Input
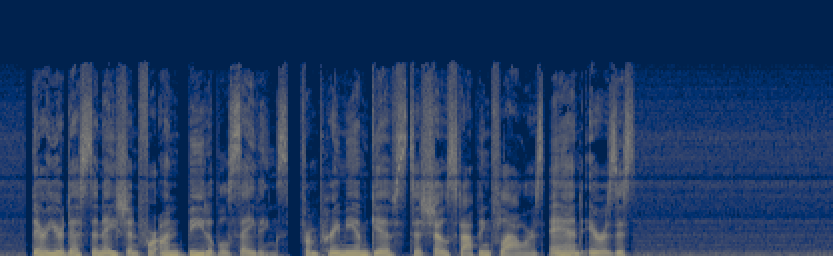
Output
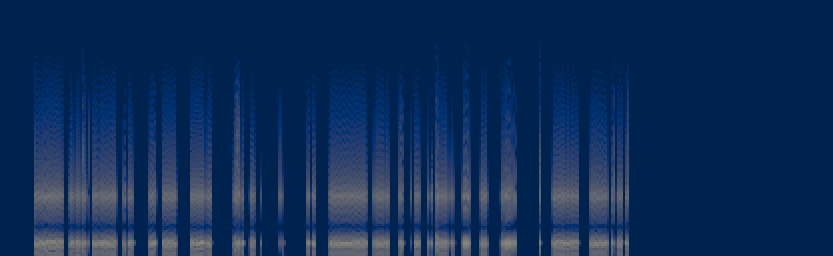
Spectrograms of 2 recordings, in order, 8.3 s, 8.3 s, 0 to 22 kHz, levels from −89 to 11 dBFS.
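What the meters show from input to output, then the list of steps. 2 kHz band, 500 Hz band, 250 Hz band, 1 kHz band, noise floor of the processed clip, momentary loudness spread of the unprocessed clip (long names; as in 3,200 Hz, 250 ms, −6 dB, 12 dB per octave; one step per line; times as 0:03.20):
−15.0 dB, −21.0 dB, −25.5 dB, −2.0 dB, below −85 dBFS, 6 LU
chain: bit-depth reduction 12 bits, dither none
comparator with hysteresis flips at −24 dBFS
pair of resonant band-passes 2,500 Hz, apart 2.1 octaves
level +10.5 dB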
